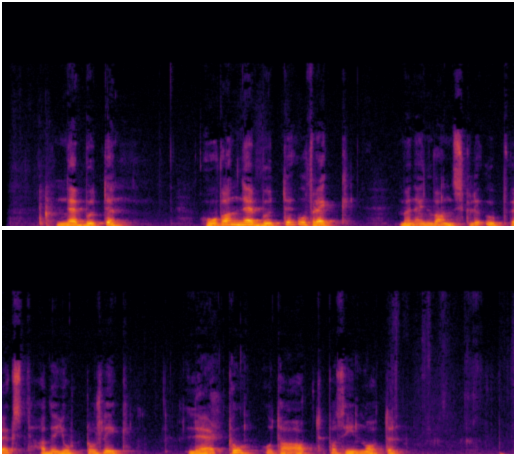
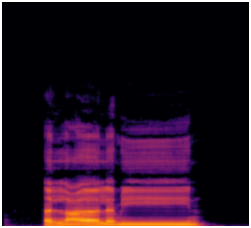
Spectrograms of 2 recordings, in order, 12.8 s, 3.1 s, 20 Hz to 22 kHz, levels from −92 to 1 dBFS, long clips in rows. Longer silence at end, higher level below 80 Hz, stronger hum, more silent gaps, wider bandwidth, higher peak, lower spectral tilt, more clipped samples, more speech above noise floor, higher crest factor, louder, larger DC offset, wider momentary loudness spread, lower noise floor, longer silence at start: second, 0.15 s vs 0.6 s; first, -56 dBFS vs -66 dBFS; neither; neither; about the same, 9.6 kHz vs 10.5 kHz; about the same, -4 dBFS vs -4 dBFS; about the same, -7.5 dB/octave vs -6.5 dB/octave; neither; about the same, 39 dB vs 37 dB; about the same, 20 dB vs 16 dB; second, -23 LUFS vs -19 LUFS; neither; first, 14 LU vs 8 LU; first, -61 dBFS vs -55 dBFS; about the same, 0.45 s vs 0.5 s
